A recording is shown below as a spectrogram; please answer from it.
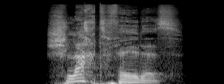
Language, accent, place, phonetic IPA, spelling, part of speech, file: German, Germany, Berlin, [ˈʃlaxtˌfɛldəs], Schlachtfeldes, noun, De-Schlachtfeldes.ogg
- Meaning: genitive singular of Schlachtfeld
